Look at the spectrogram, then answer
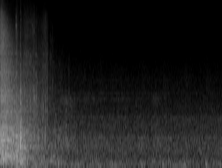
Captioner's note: locker door bangs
